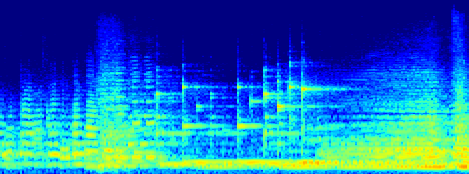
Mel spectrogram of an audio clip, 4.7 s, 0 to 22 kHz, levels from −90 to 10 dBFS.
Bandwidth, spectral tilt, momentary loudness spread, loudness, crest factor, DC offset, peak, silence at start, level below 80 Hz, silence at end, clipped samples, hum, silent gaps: 7 kHz; -8 dB/octave; 8 LU; -25 LUFS; 16 dB; under 0.1%; -8 dBFS; 0 s; -64 dBFS; 0 s; under 0.1%; none; none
